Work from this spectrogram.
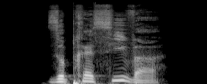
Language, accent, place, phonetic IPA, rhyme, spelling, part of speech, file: German, Germany, Berlin, [zʊpʁɛˈsiːvɐ], -iːvɐ, suppressiver, adjective, De-suppressiver.ogg
- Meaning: 1. comparative degree of suppressiv 2. inflection of suppressiv: strong/mixed nominative masculine singular 3. inflection of suppressiv: strong genitive/dative feminine singular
